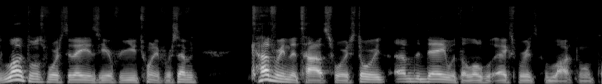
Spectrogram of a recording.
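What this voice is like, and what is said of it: Raspy, hoarse voice. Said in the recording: “my voice is a little raspy. I kind of sound like B.B. King a little bit, Louis Armstrong ... I'm a little under the weather right now”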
